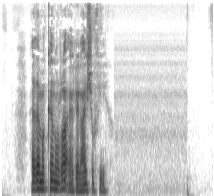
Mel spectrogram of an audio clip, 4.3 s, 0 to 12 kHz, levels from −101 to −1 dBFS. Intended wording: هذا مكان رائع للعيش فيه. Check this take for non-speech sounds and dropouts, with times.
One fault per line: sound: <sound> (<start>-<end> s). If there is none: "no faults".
no faults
